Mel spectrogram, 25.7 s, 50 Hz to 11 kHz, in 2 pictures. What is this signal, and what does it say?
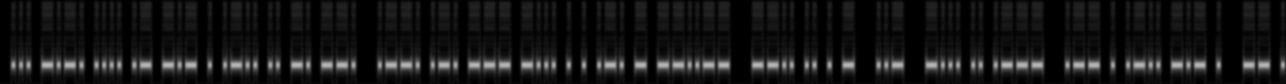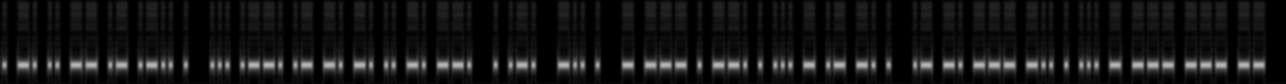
Morse code, heard as a keyed tone, about 32 wpm, 800 Hz. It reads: SCHAKELING PROBEERT, ZIET U BIJ WELKE MINIMALE SPANNING ER DE TOEGESTANE ANODESTOOM
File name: HOLLANDAIS texte clair 2 vitesse 30 mots minute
